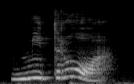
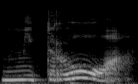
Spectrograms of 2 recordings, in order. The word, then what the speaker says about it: метро: So it's Метро, метро. Is not stressed, so I say и. Метро.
